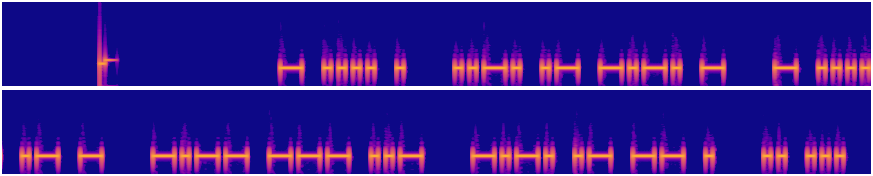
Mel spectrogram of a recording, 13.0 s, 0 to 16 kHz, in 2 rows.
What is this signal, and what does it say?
Morse code, heard as a keyed tone, about 21 wpm, 700 Hz. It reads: THE FACT THAT YOU CAME IS
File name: practice / 22wpm / Sentences with 3-Word Phrases - 22wpm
